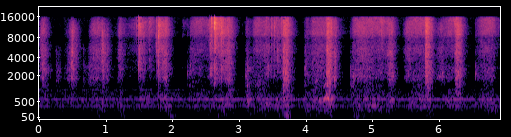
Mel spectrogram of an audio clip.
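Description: Hands rubbing and pressing down the clear plastic cover film on a diamond painting canvas to push out air pockets: a run of soft, irregular swishing strokes, one or two a second.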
